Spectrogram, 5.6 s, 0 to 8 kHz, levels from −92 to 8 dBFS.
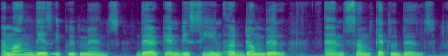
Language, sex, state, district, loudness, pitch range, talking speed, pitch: English, female, Assam, Kamrup Metropolitan, -17 LUFS, 175-215 Hz, 130 wpm, 200 Hz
